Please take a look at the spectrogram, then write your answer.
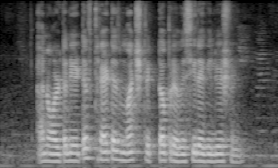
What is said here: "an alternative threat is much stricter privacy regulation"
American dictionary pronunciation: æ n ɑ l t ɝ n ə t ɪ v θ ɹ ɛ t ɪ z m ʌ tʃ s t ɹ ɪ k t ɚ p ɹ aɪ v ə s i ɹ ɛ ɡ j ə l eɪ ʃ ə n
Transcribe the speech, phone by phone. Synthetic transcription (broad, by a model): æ n ɑ l t ɝ n ə t ɪ v t ɹ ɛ t ɪ z m ʌ tʃ s t ɹ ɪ k t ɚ p ɹ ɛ v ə s i ɹ ɛ ɡ j ə l eɪ ʃ ə n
